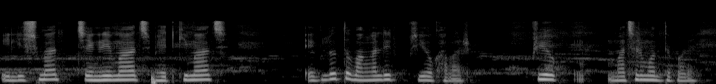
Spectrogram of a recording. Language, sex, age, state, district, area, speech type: Bengali, female, 18-30, West Bengal, Birbhum, urban, spontaneous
